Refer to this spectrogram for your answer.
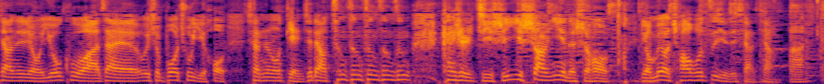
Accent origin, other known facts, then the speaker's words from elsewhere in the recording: Qingdao, Shandong, China; 哎，我就是青岛人啊。哎，这世界，对对对，我也是青岛的。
